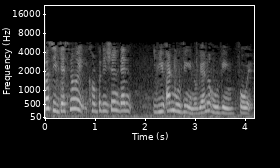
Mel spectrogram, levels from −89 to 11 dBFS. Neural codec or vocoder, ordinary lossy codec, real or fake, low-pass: codec, 16 kHz in and 24 kHz out, 2.2 kbps, FireRedTTS-2 codec; MP3, 24 kbps; fake; 7.2 kHz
